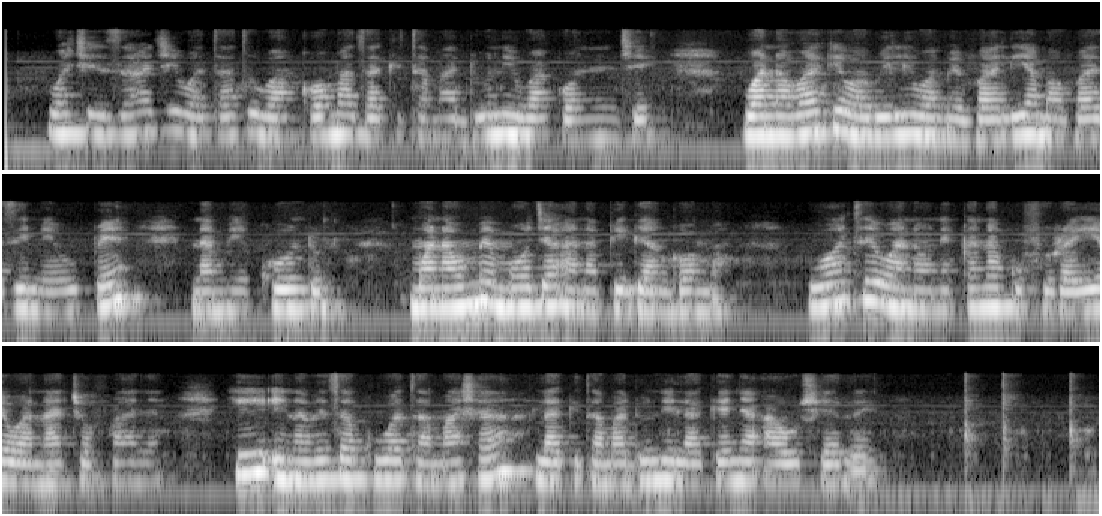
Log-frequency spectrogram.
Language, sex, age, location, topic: Swahili, female, 18-24, Nairobi, government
